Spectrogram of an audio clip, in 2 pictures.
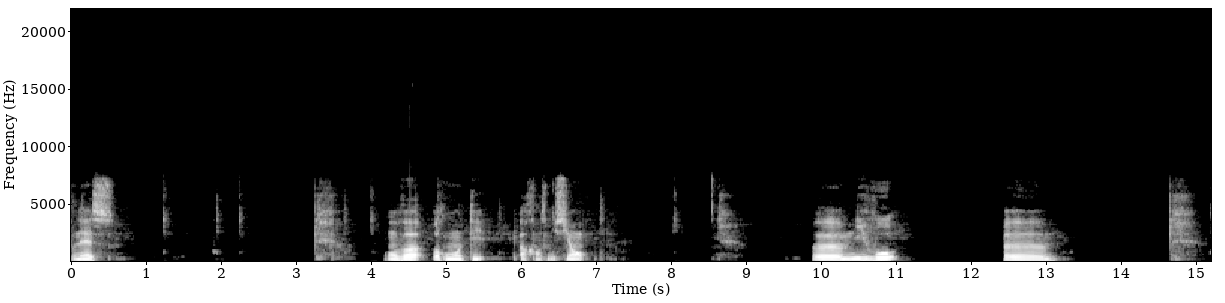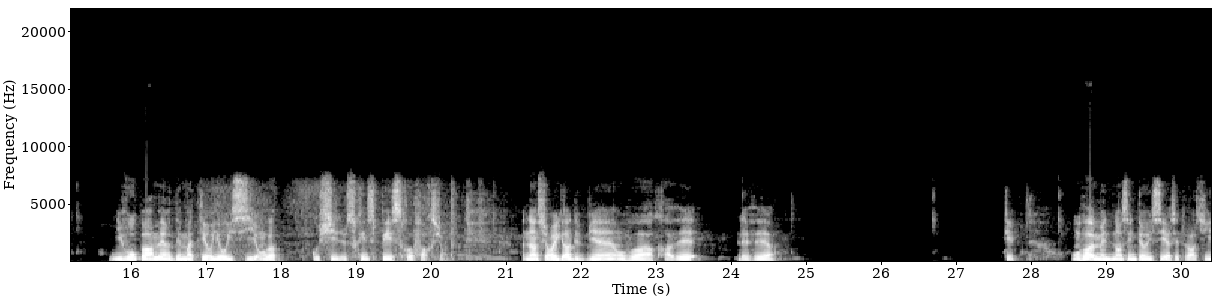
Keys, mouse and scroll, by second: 0.2-6.0 middle drag, 6.0-7.0 drag, 7.0-18.4 middle drag, 18.4-19.6 drag, 20.5 middle click, 21.0-21.4 scroll up 1, 21.4-24.4 middle drag, 24.4-24.8 scroll up 1, 24.8-27.3 middle drag, 27.3-27.9 scroll down 1, 27.9-30.4 middle drag.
